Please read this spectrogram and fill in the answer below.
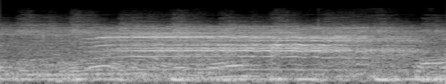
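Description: Horse whinnying once, a high neigh that starts about half a second in and lasts about a second and a half.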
